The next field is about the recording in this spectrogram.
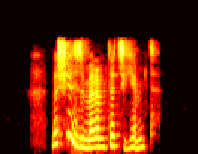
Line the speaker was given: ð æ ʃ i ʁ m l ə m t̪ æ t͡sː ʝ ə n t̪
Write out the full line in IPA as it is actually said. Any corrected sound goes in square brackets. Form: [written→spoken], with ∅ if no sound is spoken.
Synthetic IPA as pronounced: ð æ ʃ i [ʁ→z] m [l→ɾ] ə m t̪ æ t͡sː ʝ ə [n→m] t̪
